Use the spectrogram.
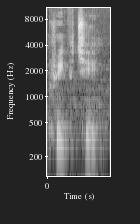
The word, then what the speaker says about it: Creepachu: It's like Pikachu but Creepachu, but the first syllable is creep.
